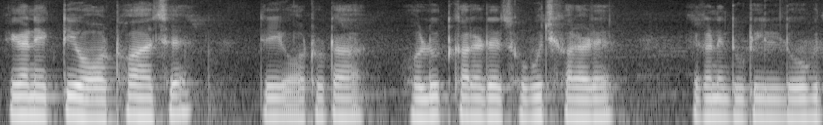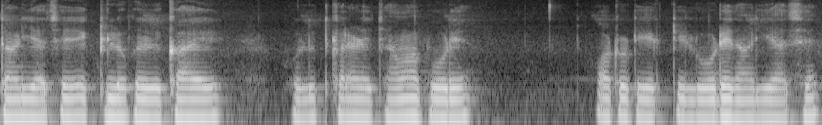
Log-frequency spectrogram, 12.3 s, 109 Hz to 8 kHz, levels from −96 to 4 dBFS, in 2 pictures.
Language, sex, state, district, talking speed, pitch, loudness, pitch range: Bengali, male, West Bengal, Paschim Medinipur, 160 wpm, 135 Hz, -17 LUFS, 130-140 Hz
